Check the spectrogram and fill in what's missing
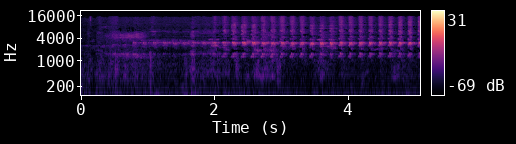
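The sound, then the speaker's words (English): A woodpecker, right overhead in the morning, gives a long run of quick, evenly spaced high-pitched notes, growing louder and steady over a few seconds, with faint earlier chirps and no one speaking. “So, do you hear that? We're That's looking for woodpecker, that woodpecker.”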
